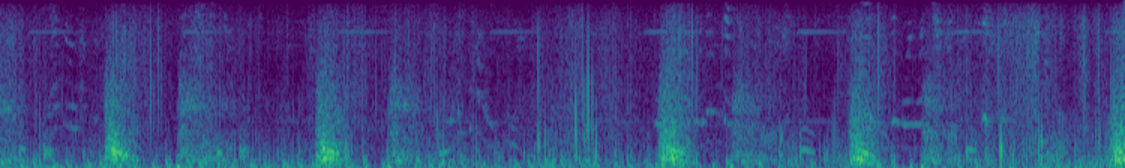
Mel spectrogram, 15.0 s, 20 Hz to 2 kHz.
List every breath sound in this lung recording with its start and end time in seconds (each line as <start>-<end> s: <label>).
1.31-2.22 s: inhalation
1.31-2.22 s: crackles
2.31-3.46 s: exhalation
4.10-5.01 s: inhalation
4.10-5.01 s: crackles
5.26-6.40 s: exhalation
8.71-9.62 s: inhalation
8.71-9.62 s: crackles
9.71-10.85 s: exhalation
11.29-12.11 s: inhalation
11.29-12.11 s: crackles
12.31-13.45 s: exhalation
